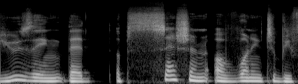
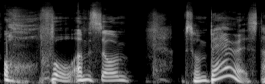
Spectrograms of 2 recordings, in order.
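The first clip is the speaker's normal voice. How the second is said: usual speaking voice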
